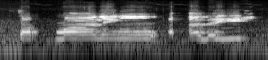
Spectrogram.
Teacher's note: تنوین کے بعد عین ہے. اظہار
